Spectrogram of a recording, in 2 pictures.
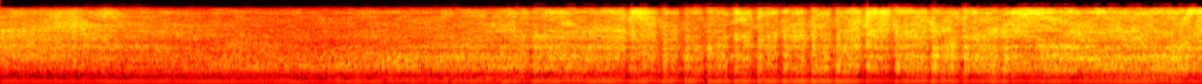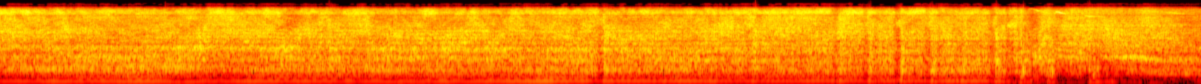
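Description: Old tractor's diesel engine running hard under full load while dragging a tractor-pulling sled. The steady drone grows louder a few seconds in, then drops in pitch and dies away near the end as the pull finishes.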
